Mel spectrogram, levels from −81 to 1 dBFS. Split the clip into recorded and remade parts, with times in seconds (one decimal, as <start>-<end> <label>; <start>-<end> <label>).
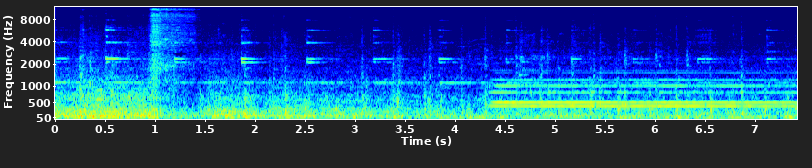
0.0-7.4 recorded

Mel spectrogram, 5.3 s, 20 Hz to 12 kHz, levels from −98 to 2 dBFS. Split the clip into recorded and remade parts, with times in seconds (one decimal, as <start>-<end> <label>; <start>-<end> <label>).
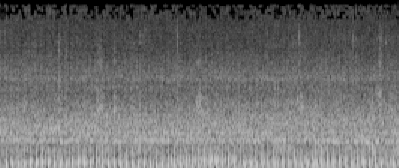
0.0-3.2 remade; 3.2-3.7 recorded; 3.7-4.2 remade; 4.2-5.3 recorded

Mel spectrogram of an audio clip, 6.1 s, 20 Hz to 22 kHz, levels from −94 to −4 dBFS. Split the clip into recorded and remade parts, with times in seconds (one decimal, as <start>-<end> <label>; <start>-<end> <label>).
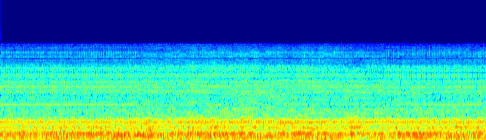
0.0-1.7 recorded; 1.7-4.8 remade; 4.8-6.1 recorded

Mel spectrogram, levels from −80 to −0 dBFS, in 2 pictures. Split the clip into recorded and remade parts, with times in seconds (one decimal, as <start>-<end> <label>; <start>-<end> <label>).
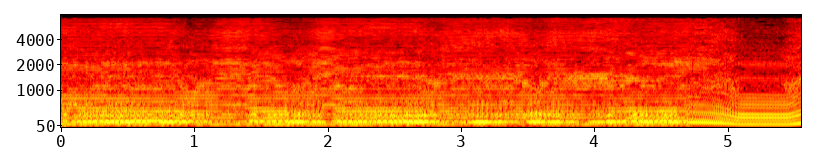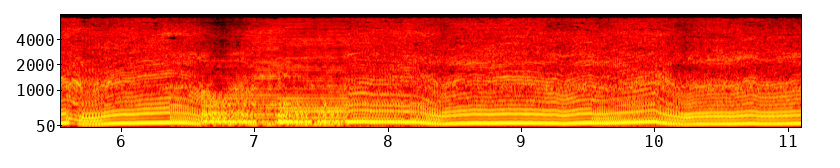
0.0-4.7 remade; 4.7-6.6 recorded; 6.6-7.7 remade; 7.7-11.1 recorded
